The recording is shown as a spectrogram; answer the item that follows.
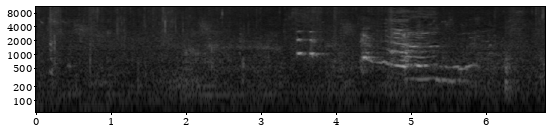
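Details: Thirty-eight-day-old Staffordshire Bull Terrier puppies of a kennel litter whine, with brief squeaks followed by a longer falling, wavering whimper near the middle of the clip.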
